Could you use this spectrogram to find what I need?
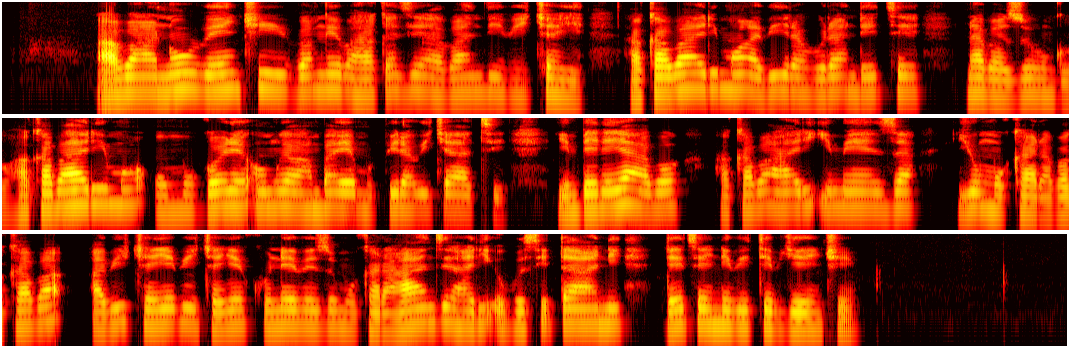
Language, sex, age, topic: Kinyarwanda, female, 18-24, government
